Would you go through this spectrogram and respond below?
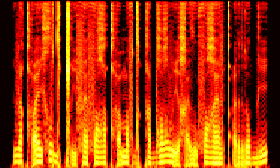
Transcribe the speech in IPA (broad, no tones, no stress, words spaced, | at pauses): βiqʰṵji xudḭ ǁḭfæ fɒʁo qʰṵmɒfdi qebʁuʁ βḭχæ̰ ðṵfɒʁ ævqʼḭ robi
